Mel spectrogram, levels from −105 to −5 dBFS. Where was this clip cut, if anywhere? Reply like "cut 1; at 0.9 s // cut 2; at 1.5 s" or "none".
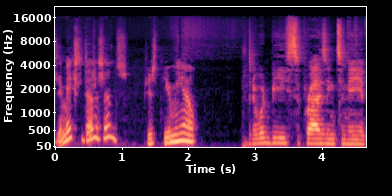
cut 1; at 2.9 s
